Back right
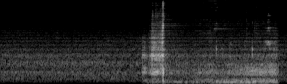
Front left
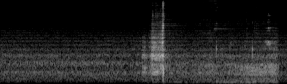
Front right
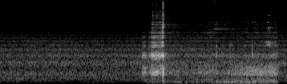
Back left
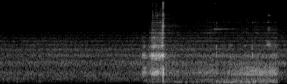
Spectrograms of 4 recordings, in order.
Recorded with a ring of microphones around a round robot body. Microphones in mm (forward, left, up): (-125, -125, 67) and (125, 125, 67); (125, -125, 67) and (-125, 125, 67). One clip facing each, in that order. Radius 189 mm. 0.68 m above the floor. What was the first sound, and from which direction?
A sliding door, 135° right.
